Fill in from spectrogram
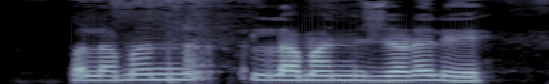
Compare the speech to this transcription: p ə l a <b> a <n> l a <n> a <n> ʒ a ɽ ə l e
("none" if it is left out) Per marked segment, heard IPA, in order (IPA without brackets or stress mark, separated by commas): m, n, m, n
